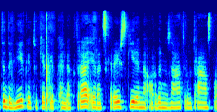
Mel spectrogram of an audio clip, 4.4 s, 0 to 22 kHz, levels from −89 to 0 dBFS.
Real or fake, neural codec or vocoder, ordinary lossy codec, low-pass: real; none; MP3, 64 kbps; 14.4 kHz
